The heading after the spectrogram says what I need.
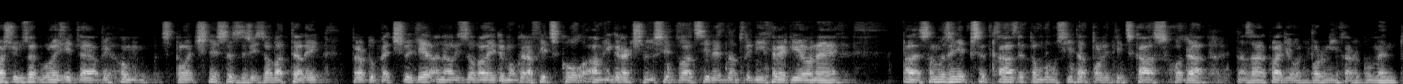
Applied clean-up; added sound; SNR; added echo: neural mask model DeepFilterNet 3.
